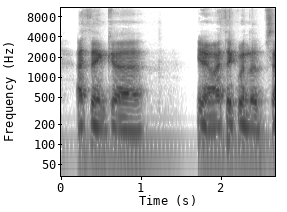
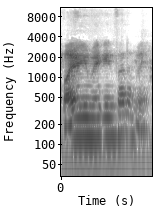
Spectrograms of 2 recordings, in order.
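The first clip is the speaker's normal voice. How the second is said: bad Swedish accent; 3 semitones higher, 8 dB quieter, faster than usual. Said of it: "That was a really bad Swedish accent".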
